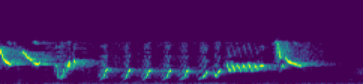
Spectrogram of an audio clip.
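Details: White-rumped shama song from tropical forest: a falling whistle, then a run of six quick downward-sweeping notes, a short buzzy trill and a final falling whistle, over a low background rumble.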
